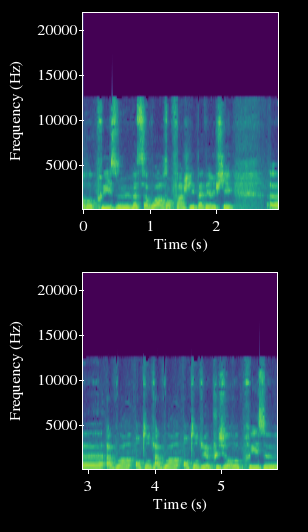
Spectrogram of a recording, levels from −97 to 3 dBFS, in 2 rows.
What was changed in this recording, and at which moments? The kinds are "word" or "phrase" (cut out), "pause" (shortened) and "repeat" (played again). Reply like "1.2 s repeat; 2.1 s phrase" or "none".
1.2 s word; 4.0 s repeat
